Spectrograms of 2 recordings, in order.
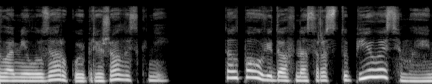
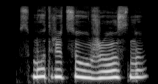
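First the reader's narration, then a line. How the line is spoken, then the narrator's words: Sobbing. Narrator (Russian): всхлипнула Милка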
